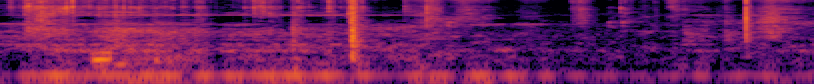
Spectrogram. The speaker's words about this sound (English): There's a lot of crunching. Yeah. Crunching. That noise, whatever you're doing right now. I think that's just plastic.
